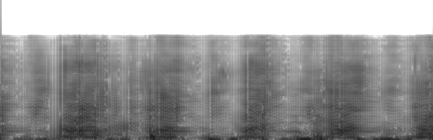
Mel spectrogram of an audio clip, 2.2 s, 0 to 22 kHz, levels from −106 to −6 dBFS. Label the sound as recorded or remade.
remade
